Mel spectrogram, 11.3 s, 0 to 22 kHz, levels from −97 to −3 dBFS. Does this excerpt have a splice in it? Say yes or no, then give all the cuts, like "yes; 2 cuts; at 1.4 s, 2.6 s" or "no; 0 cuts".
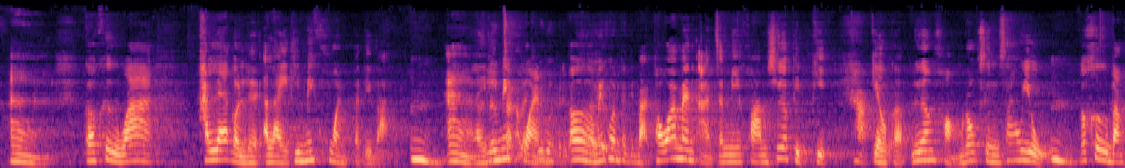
yes; 1 cut; at 1.9 s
